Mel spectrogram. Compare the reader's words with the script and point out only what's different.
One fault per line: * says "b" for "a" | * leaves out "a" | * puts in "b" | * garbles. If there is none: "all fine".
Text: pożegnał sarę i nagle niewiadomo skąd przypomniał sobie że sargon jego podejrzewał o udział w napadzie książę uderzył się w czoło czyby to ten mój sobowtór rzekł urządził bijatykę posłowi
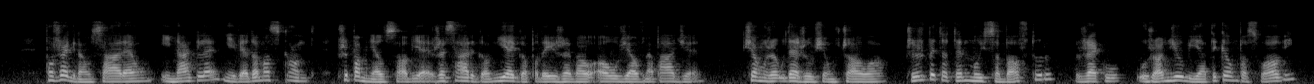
all fine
